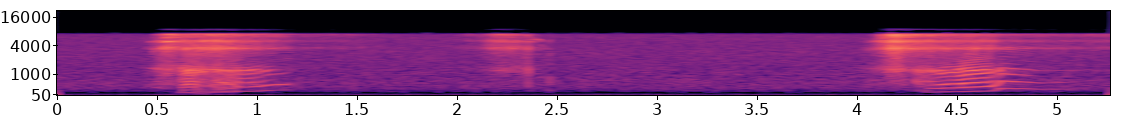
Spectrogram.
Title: snoring omg haha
